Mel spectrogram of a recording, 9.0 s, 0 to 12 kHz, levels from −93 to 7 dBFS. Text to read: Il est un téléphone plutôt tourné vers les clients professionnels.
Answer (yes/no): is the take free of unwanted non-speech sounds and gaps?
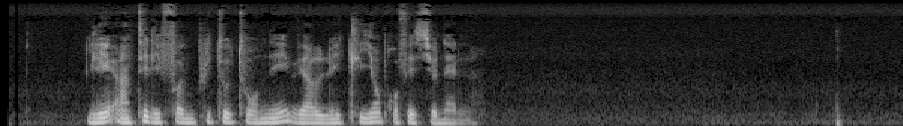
yes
